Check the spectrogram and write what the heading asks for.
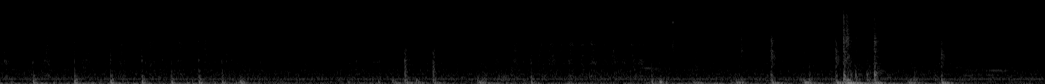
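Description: Faint scratching and tapping of a pen stylus on a graphics tablet, with scattered clicks of computer input and a steady low hum underneath. The loudest knock comes about eight and a half seconds in.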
